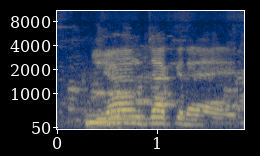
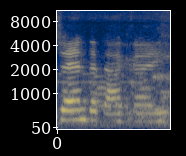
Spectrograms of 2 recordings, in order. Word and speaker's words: Jen Dadacay: of our superstar students, Jen Decaday. Did I pronounce that right, Jen? It's Jen Dadacay, Joe.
